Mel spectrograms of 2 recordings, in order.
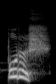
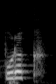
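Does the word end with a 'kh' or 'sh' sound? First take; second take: sh; kh. First: The word ends with a 'sh' sound. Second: The word ends with a 'kh' sound. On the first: The speaker calls it right. "आगे है पुरुष" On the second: The speaker calls it wrong. "लेकिन बोल देते हैं पुरख"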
